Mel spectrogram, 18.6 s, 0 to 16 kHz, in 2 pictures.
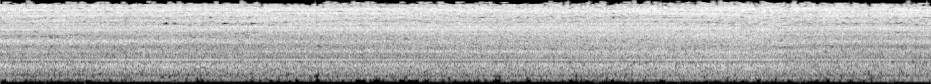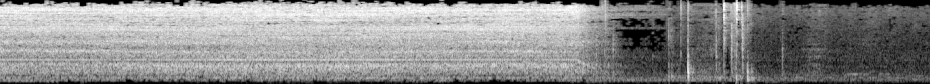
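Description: Small hair dryer with a metal nozzle blowing steadily onto a phone screen to soften the display adhesive, with a faint steady whine. It switches off and winds down about 15 seconds in, followed by a few light knocks as it is put down.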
